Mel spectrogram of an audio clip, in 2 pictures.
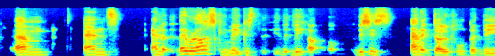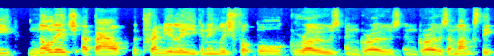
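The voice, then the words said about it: English accent. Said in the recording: “lots of people heard my accent ... You're an English.”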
